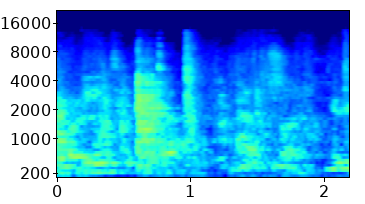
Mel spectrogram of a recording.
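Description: Indistinct background chatter of several people in a classroom, mixed with light clattering clicks, the sharpest about half a second in.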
